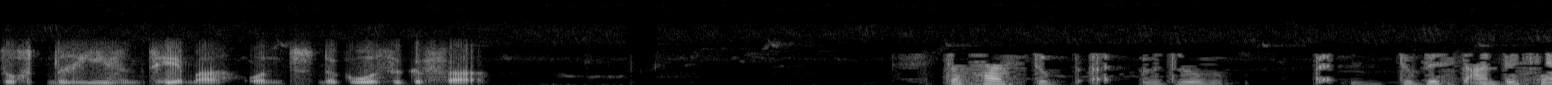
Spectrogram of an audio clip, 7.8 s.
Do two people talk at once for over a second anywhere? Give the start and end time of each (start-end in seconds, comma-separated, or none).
none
